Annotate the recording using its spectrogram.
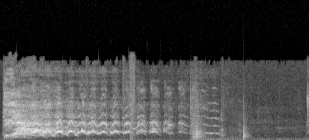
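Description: A long, high-pitched scream that wavers rapidly up and down in pitch, loudest at the start and fading out after about four seconds.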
